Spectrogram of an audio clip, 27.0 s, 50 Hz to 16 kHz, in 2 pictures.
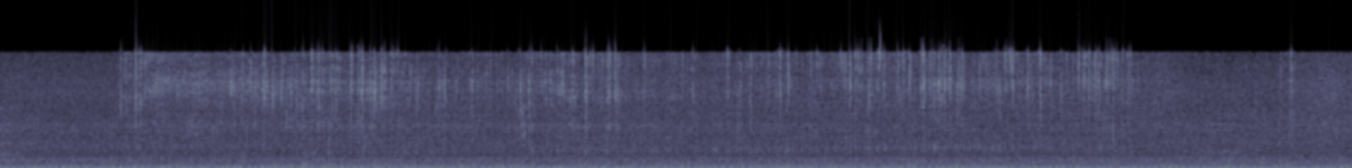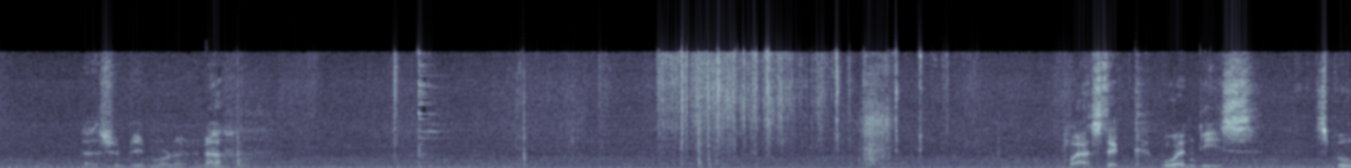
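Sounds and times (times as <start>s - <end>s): water pouring into glass: 1.2s - 11.4s.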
